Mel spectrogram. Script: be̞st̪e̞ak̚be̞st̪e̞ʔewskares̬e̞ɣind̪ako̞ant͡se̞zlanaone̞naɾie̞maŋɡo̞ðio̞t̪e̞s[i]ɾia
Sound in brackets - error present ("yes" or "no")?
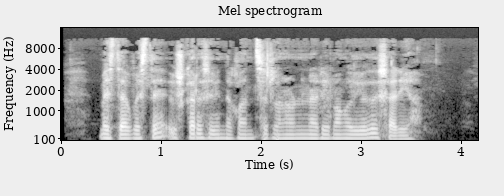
yes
